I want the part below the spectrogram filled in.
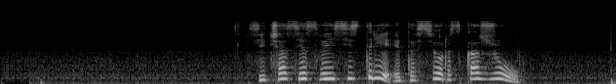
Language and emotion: Russian, neutral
